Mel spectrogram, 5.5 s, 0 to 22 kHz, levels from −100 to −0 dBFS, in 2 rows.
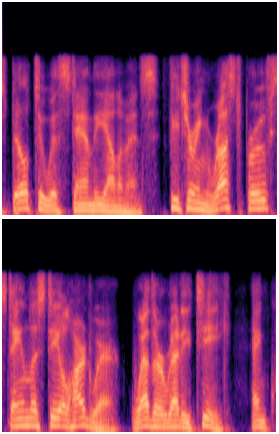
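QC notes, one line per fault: Throughout: AMR wideband (HD Voice) codec damage, plainly audible. The speech sounds rough and raspy, which fits one of the codec's lowest rates, around 8.85 kbit/s. The top band is filled with shaped noise rather than real detail, and nothing comes through above about 7.3 kHz.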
